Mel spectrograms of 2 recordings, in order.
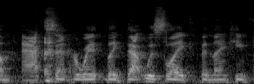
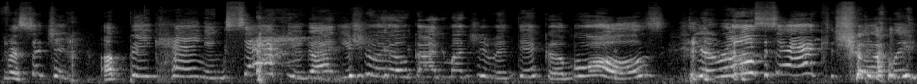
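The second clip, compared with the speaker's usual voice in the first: very high taunting voice, louder at end; shrill mocking falsetto; 3 dB louder than usual. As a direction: screech the insults like a cartoon wife. Falsetto insults.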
